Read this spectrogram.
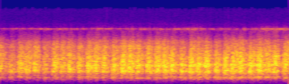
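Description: Train wheels clatter and squeal on the rails as the train passes close by.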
